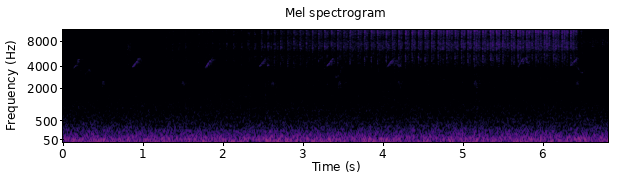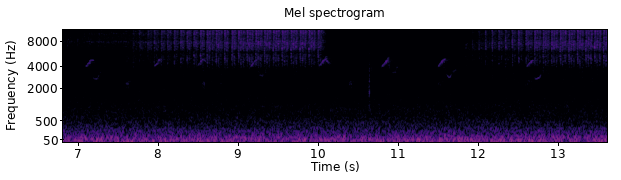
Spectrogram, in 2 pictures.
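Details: Crickets at a lake in summertime: long stretches of high, hissing trill broken by short pauses, with a bird repeating brief rising chirps about every second, all over a low roar of wind.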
